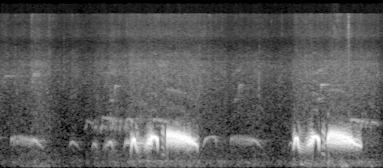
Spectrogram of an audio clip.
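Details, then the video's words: Spotted dove calling as a decoy to lure wild doves: faint soft coos lead into two loud phrases, each made of two short hooked notes and a long, slightly falling coo, about two and a half seconds apart. "Suara Pikat Burung Tekukur"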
